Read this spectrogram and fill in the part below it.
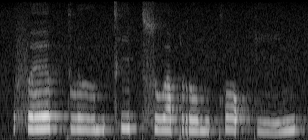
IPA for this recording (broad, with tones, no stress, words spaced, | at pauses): fɛː˦˥p̚klɯː˧m tʰi˥˩t̚ su˧a̯pro˧mkʰɔ˥˩ʔki˩˦n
